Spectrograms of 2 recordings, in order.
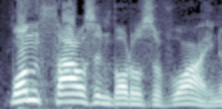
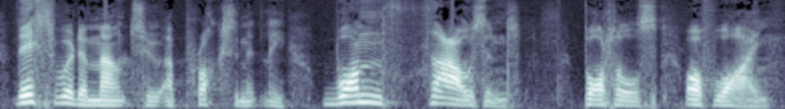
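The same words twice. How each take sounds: First: "One thousand bottles of wine" louder, stress on "One", falling; "One thousand" hammered home for the congregation; emphatic repeat. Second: Said in the usual way. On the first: Acted. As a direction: punch "One" and land "wine" with a fall.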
